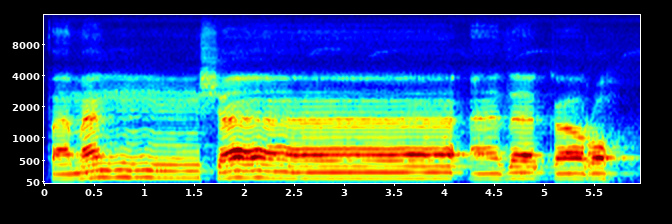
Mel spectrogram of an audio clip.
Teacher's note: terdapat mad wajib mutasil, wajib dipanjangkan 6 harokat ataupun 5 harokat.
